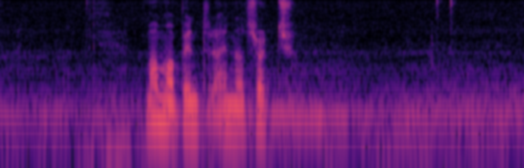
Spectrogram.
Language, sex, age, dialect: Faroese, female, 61+, Suðurstreymoy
